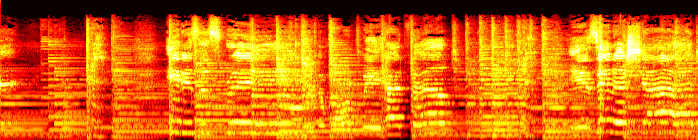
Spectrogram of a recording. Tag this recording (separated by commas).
Music, Male singing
